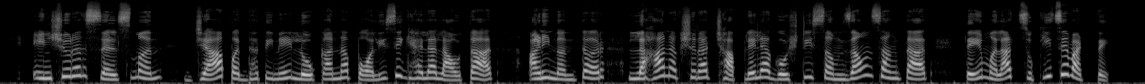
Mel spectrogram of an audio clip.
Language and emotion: Marathi, disgusted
